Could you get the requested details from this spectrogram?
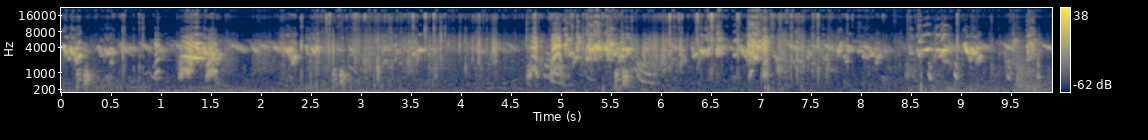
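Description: A sun conure gives harsh, raspy squawks and chattering screeches, repeated in noisy bursts.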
